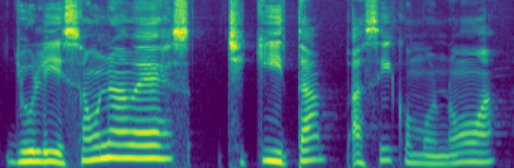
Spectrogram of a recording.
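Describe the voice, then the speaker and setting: A young woman with a Venezuelan accent, chatting on a podcast and spinning lively family anecdotes. Her voice is mellow and dark, with a smooth, clear tone. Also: medium pitch, measured pace. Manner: animated storytelling, acting out family quotes. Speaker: podcast co-host. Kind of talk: casual chat.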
